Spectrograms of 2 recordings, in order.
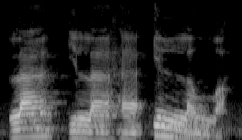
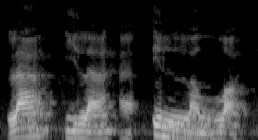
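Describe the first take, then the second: No difference in how they are said.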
